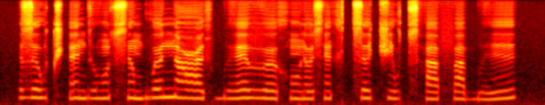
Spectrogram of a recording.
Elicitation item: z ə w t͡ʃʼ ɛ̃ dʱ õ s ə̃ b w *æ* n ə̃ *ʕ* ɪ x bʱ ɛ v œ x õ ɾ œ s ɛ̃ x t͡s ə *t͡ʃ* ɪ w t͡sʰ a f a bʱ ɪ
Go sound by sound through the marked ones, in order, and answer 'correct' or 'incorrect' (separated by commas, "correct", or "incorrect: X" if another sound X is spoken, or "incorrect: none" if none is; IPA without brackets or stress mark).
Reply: incorrect: œ, correct, correct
